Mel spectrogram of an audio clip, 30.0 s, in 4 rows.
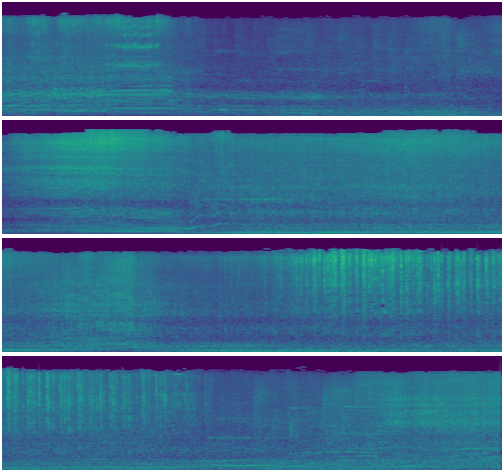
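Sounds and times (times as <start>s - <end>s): car passing with choppy exhaust: 4.5s - 26.7s.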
